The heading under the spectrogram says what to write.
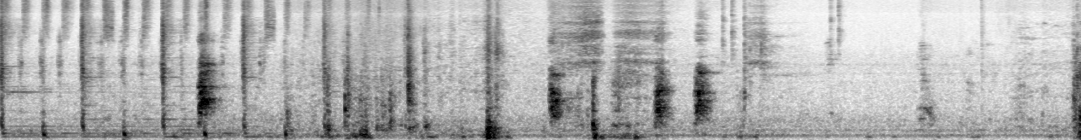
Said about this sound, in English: Dogs here, all kinds of noise going on.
